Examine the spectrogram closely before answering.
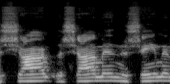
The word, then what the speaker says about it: shaman: talking with Sean, the shaman, how do you say that? Shaman.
